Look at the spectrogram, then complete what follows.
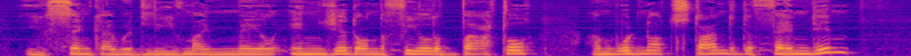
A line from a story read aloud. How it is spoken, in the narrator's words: snarled angrily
